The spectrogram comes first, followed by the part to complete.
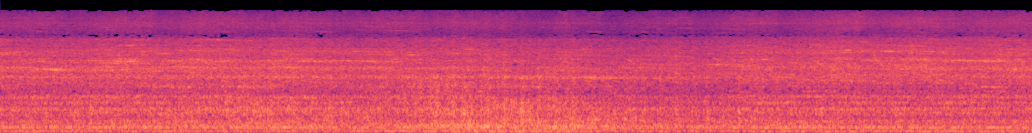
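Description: Hopper wagons of a long freight train rolling past at close range: a steady rumble of steel wheels on the rails, swelling slightly about halfway through.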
